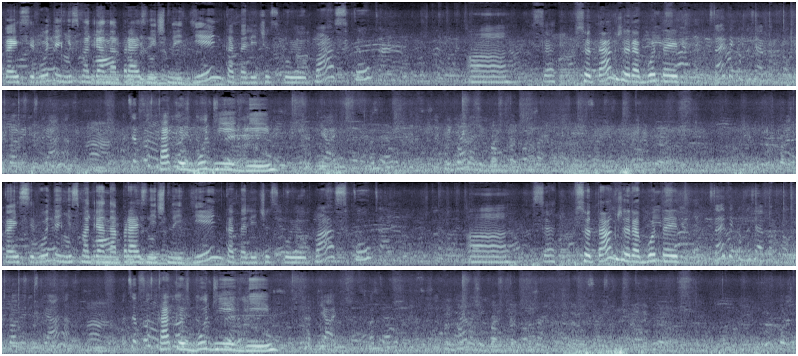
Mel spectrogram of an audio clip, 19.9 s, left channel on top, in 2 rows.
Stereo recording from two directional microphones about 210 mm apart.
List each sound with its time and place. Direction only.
0.0 s speech: 5° right (ahead or behind)
5.9 s speech: centre (ahead or behind)
6.8 s speech: 15° right (ahead or behind)
11.9 s speech: 10° right (ahead or behind)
